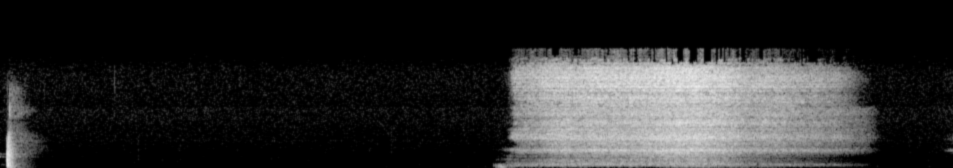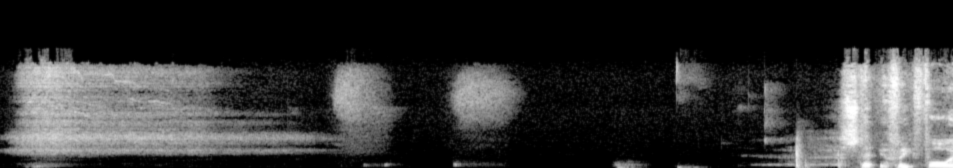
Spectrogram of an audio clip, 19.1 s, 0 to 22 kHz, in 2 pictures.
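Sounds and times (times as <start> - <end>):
slow airy breaths: 5.0 - 8.9, 9.5 - 14.8, 16.9 - 19.0.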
